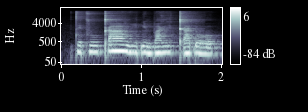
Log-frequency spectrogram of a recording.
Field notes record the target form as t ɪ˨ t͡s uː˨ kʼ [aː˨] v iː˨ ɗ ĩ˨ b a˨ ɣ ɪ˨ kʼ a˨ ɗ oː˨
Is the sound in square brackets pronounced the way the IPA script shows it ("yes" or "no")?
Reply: no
